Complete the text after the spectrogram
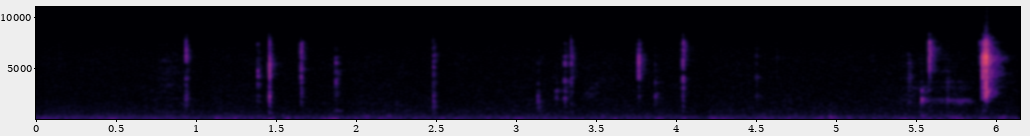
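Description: Small items click and tap softly as hands handle them.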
